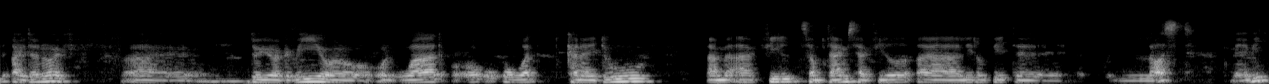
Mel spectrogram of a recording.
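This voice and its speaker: A man speaks very slowly with long, frequent pauses and ordinary pitch variation. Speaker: open source contributor. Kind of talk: mentoring video call. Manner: halting, many hesitations.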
